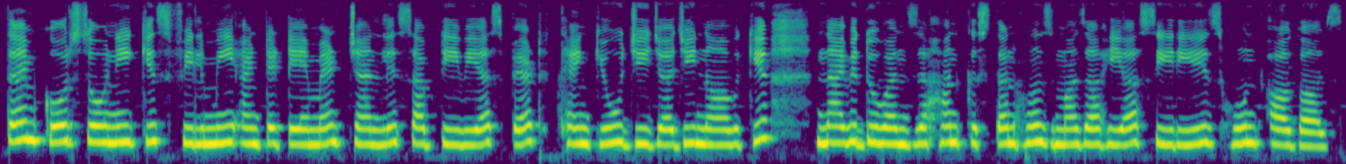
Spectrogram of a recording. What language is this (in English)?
Kashmiri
